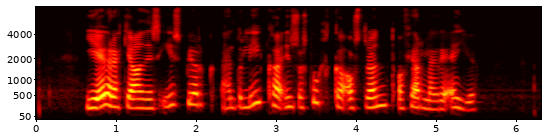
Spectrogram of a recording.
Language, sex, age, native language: Icelandic, female, 40-49, Icelandic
